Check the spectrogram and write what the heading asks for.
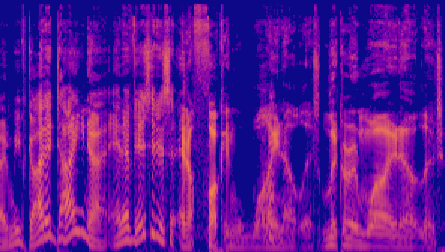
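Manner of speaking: sneering mock ad voice. Mocking state store signage voice.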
